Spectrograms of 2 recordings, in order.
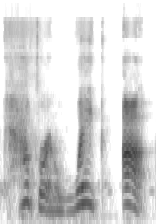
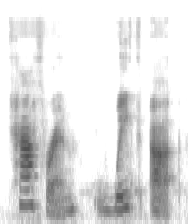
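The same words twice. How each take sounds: First: It is yelled loudly. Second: It is said in a normal, quiet voice.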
